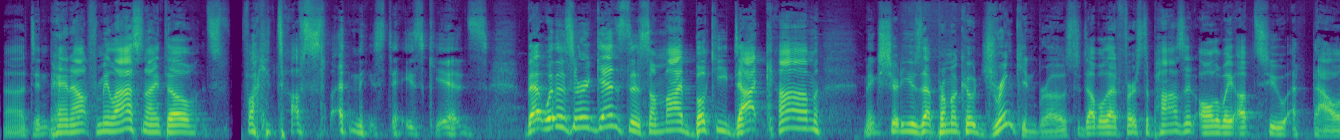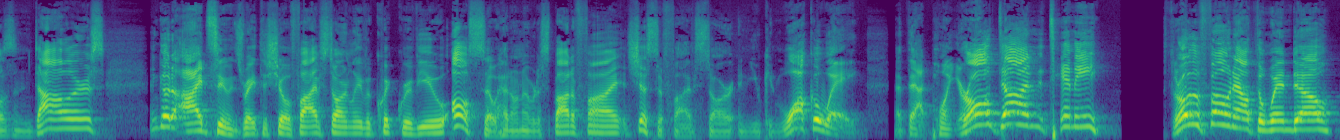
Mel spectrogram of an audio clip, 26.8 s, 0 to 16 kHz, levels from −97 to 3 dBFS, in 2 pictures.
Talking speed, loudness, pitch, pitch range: 190 wpm, -17 LUFS, 150 Hz, 125-200 Hz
